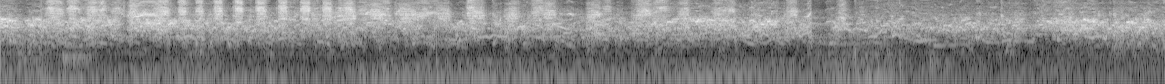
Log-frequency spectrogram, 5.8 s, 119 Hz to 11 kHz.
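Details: An aviary colony of roughly 70 pairs of budgerigars makes busy, high chirping and rapid twittering, with many birds calling at once in a thick, unbroken chorus and sharp bursts of clicky notes early on.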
